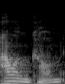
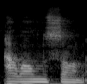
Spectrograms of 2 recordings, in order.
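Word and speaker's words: Alençon: and now this bit alan's son is it alonsom is it it's not alan khan i think it's alonson i think that's how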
